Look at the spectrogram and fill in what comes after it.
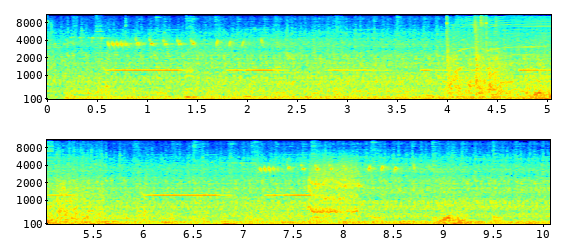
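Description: Tractor-and-trailer sound effects: a reversing alarm beeping steadily about once a second over a low engine rumble, with a short hiss about four seconds in.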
